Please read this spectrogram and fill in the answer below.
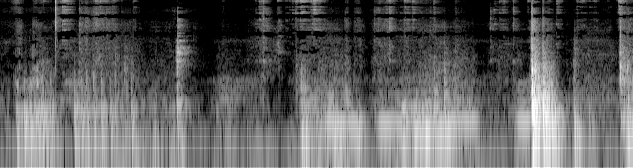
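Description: Short stretches of wordless voice sounds, like humming or babbling, with a loud sudden sound about five seconds in.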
